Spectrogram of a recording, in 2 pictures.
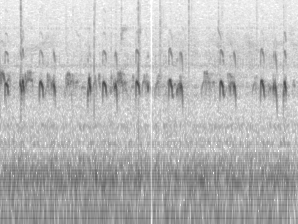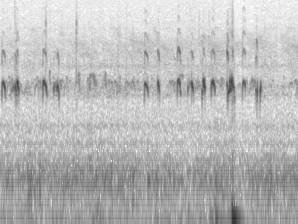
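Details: In the wild, a bee-eater (local name krik-kirik) repeats short trilled chirps in pairs and loose series, with a low background rumble and a brief low thud near the end.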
